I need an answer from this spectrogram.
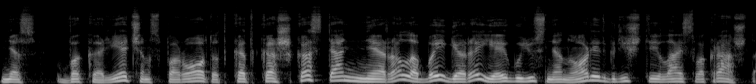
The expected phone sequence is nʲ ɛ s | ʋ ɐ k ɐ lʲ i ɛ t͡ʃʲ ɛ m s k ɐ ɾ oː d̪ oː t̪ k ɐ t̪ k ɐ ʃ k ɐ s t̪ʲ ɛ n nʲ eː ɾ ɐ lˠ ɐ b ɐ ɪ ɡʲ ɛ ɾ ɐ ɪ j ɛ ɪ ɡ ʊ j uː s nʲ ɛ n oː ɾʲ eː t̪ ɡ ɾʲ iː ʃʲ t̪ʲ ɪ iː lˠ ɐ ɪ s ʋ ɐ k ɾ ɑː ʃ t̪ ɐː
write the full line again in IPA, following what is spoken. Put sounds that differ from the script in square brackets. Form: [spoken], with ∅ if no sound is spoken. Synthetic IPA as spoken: nʲ ɛ s | ʋ ɐ k ɐ [ɾʲ] i ɛ t͡ʃʲ ɛ m s [p] ɐ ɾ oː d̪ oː t̪ k ɐ t̪ k ɐ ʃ k ɐ s t̪ʲ ɛ n nʲ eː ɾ ɐ lˠ ɐ b ɐ ɪ ɡʲ ɛ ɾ ɐ ɪ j ɛ ɪ ɡ ʊ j uː s nʲ ɛ n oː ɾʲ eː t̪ ɡ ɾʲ iː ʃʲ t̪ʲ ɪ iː lˠ ɐ ɪ s ʋ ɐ k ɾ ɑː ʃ t̪ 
